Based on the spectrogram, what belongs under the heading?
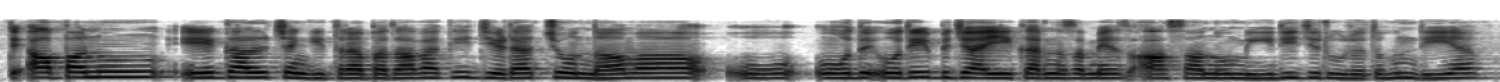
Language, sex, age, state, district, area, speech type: Punjabi, female, 18-30, Punjab, Tarn Taran, rural, spontaneous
